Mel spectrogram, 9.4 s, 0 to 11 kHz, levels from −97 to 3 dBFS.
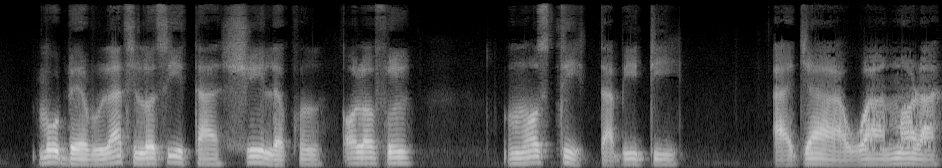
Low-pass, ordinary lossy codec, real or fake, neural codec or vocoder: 9.9 kHz; AAC, 32 kbps; fake; codec, 24 kHz, 0.9 kbps, WavTokenizer, large speech release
